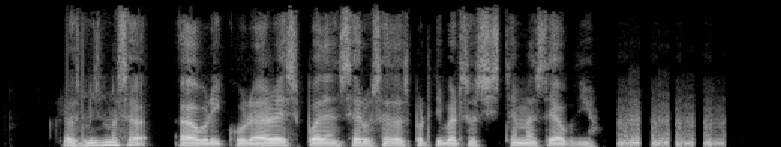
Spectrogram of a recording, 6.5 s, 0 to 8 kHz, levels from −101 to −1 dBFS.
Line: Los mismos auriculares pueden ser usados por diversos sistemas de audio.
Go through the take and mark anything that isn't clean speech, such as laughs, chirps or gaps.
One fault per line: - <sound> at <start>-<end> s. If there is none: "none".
- laugh at 5.1-6.1 s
